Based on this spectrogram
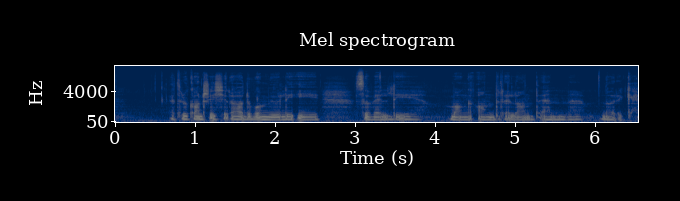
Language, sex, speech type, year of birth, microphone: Norwegian, female, spontaneous, 1970, Shure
